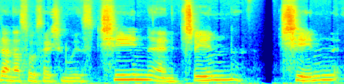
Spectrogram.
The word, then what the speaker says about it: ጭን: association with chin and chin. Chin. Chi is an explosive form of chi. So chin, English doesn't have this sound. The chi doesn't exist in English.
